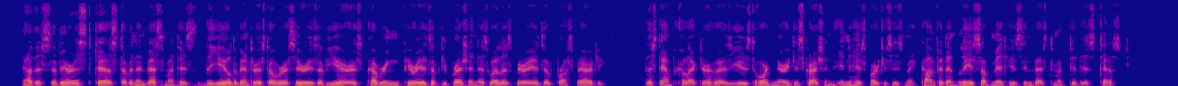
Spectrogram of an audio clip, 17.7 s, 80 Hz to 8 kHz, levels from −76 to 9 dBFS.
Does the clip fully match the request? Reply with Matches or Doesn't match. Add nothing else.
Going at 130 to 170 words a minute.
Matches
